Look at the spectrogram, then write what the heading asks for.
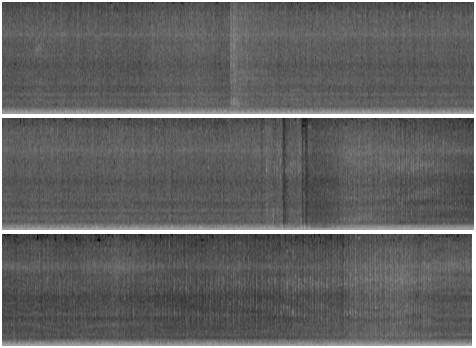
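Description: Harley-Davidson V-twin motorcycle engine idling with a steady low rumble, then revving as the bike pulls away near the end.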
